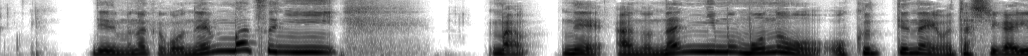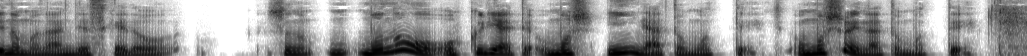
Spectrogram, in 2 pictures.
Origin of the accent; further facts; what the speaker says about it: Kagoshima, Japan; now in Kyoto, Japan; 鹿児島のスーパーよ、鹿児島。僕の出身地。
